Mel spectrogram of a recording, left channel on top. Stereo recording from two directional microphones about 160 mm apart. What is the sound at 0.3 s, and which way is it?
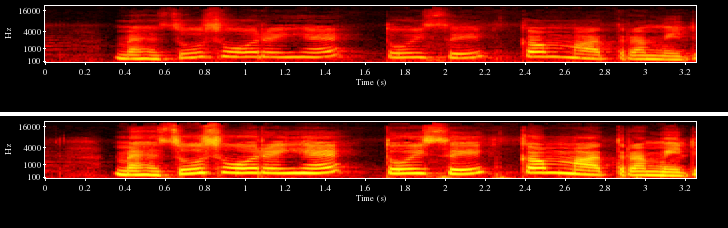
A woman's voice, 45° right (ahead or behind).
